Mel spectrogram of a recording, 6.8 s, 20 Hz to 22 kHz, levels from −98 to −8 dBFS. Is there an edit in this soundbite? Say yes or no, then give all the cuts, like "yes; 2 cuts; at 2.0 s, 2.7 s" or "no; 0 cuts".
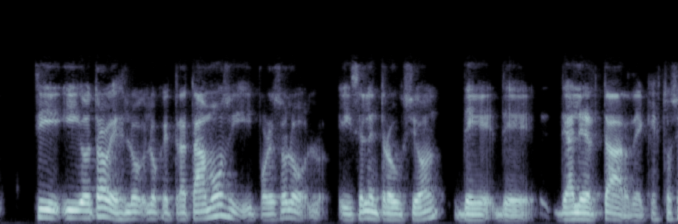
no; 0 cuts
